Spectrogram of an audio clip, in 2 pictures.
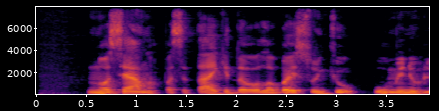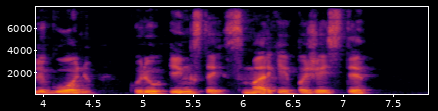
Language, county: Lithuanian, Telšiai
